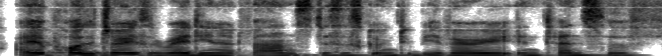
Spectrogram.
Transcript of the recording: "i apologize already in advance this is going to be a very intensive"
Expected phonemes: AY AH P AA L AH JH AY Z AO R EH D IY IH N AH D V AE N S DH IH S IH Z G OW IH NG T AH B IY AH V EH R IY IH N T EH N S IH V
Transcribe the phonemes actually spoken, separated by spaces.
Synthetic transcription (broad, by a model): AY AH P AA L AH JH AY Z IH R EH D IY IH N AH D V AE N S DH IH S IH Z G OW IH NG T AH B IY AH V EH R IY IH N T EH N S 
